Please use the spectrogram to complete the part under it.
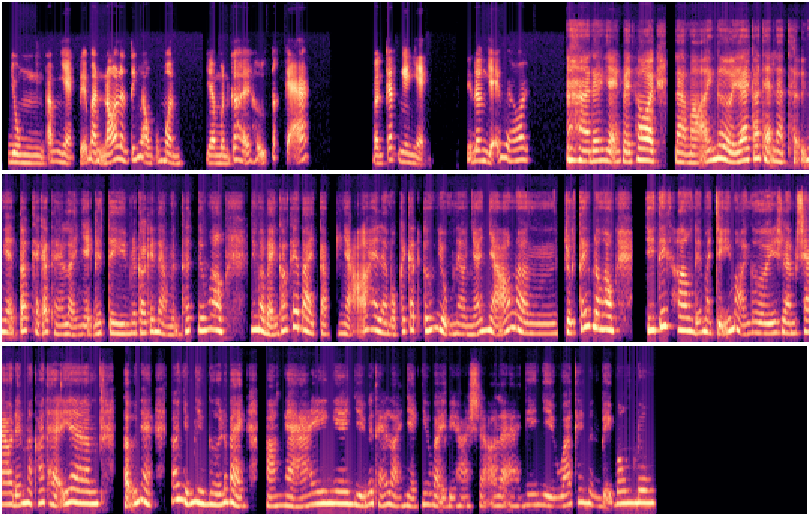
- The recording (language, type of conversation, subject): Vietnamese, podcast, Âm nhạc bạn nghe phản ánh con người bạn như thế nào?
- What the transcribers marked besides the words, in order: tapping; static; laughing while speaking: "À"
